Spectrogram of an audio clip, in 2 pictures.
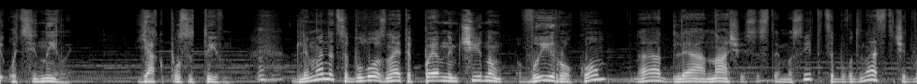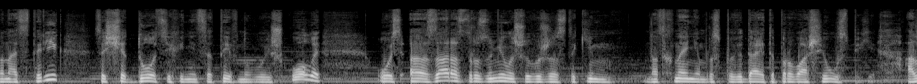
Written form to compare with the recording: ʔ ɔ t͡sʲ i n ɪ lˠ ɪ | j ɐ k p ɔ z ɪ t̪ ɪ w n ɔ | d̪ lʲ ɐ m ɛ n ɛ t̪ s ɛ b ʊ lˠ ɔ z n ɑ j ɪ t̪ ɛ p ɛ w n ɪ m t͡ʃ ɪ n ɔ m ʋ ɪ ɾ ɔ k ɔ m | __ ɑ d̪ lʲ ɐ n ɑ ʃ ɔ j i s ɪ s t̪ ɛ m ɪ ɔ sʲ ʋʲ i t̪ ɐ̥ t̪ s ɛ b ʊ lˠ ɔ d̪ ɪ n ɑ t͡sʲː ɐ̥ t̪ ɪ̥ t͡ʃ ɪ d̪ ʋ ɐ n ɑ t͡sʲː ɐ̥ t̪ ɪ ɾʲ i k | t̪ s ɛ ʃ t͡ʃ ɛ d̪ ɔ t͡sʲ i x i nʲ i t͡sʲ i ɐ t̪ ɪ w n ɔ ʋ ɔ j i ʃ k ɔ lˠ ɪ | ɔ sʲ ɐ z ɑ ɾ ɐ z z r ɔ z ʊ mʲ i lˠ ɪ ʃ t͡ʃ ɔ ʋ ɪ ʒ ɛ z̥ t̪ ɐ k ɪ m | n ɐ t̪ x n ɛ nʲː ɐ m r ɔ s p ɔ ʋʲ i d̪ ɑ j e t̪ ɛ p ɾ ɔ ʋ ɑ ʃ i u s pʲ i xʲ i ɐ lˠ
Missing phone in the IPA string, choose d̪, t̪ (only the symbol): d̪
